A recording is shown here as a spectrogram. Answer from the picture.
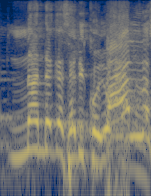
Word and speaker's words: Baal: Baal, c'est le dieu de Canaan. Baal.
